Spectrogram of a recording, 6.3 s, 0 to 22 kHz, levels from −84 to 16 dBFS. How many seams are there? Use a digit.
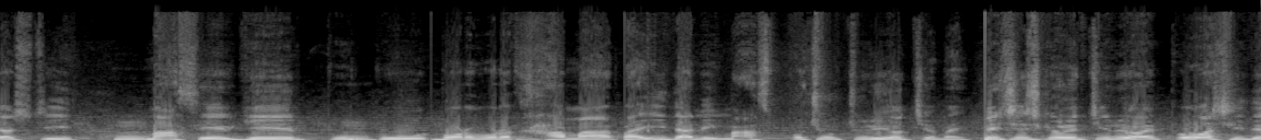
3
